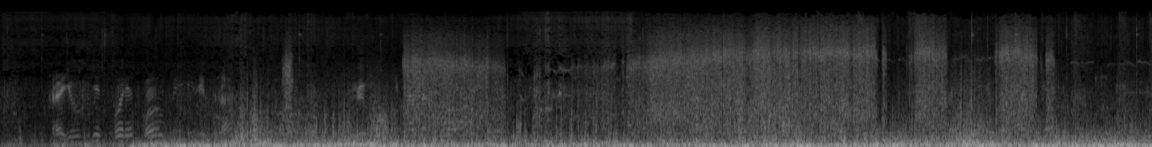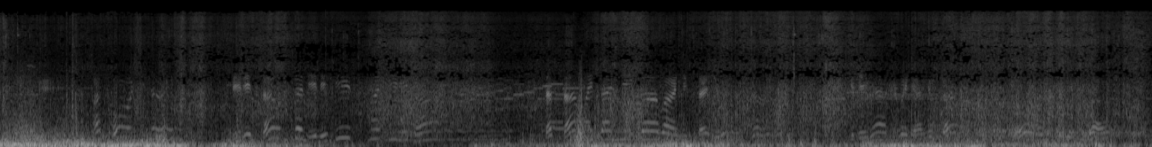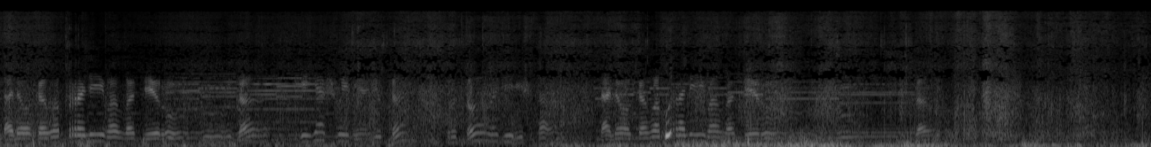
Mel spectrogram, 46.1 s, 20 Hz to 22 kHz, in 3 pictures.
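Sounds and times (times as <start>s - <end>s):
skis scraping snow: 0.0s - 46.0s
wind rumbling on microphone: 0.0s - 46.0s.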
